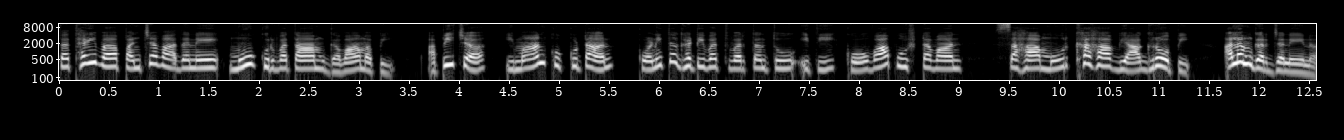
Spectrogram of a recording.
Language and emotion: Sanskrit, neutral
